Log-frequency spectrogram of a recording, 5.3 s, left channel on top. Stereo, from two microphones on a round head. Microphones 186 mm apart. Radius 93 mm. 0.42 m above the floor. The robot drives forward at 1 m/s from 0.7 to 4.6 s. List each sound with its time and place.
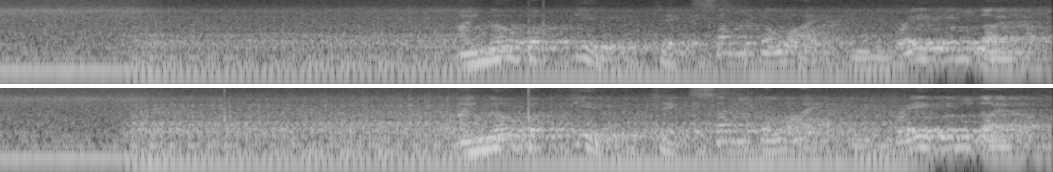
2.3 s a man speaking: 70° right (ahead or behind), 8 m; by 5.2 s 55° right (ahead or behind), 9 m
